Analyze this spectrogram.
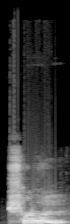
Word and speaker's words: স্মরণ: স্মৃতি, স্মৃতি, দেখো তো মফলার উচ্চারণ হয়েছে? হয়নি। সুতরাং এই জায়গাতে আমরা তার একটা স্মৃতি দিয়ে দিব। এবার আসো স্মরণ, স্মরণ, অক্ষর কয়টা?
